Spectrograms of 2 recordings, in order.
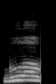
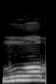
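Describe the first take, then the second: First: The word begins with a b sound. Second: The word begins with an m sound. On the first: "অনেকেই বুও বলে" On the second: "মো এটা কোরিয়ানরা দুই ভাবে উচ্চারণ করে, অনেকেই মুও বলে"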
